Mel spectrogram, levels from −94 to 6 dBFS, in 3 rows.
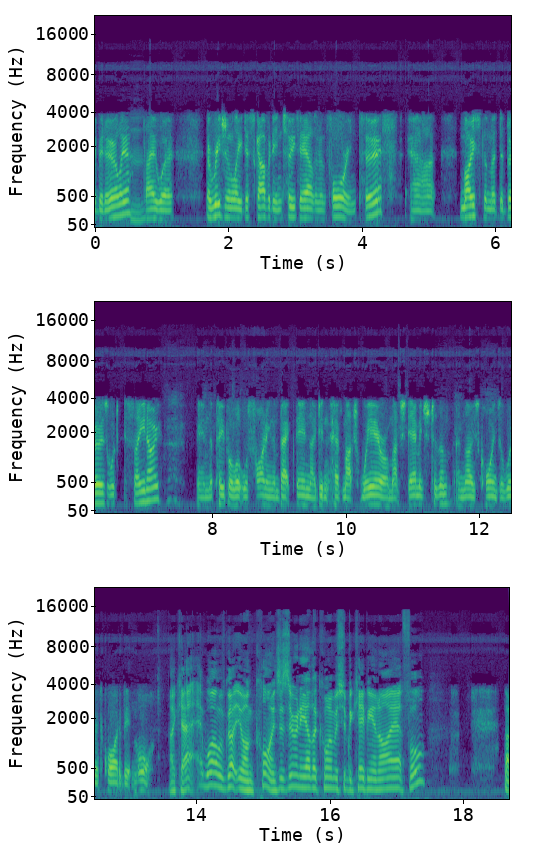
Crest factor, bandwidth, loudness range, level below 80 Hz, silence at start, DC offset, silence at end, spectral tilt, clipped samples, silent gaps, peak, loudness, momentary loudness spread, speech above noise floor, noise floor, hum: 16 dB; 15.5 kHz; 3 LU; -60 dBFS; 0 s; under 0.1%; 0 s; -4.5 dB/octave; under 0.1%; none; -2 dBFS; -18 LUFS; 10 LU; 30 dB; -48 dBFS; none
